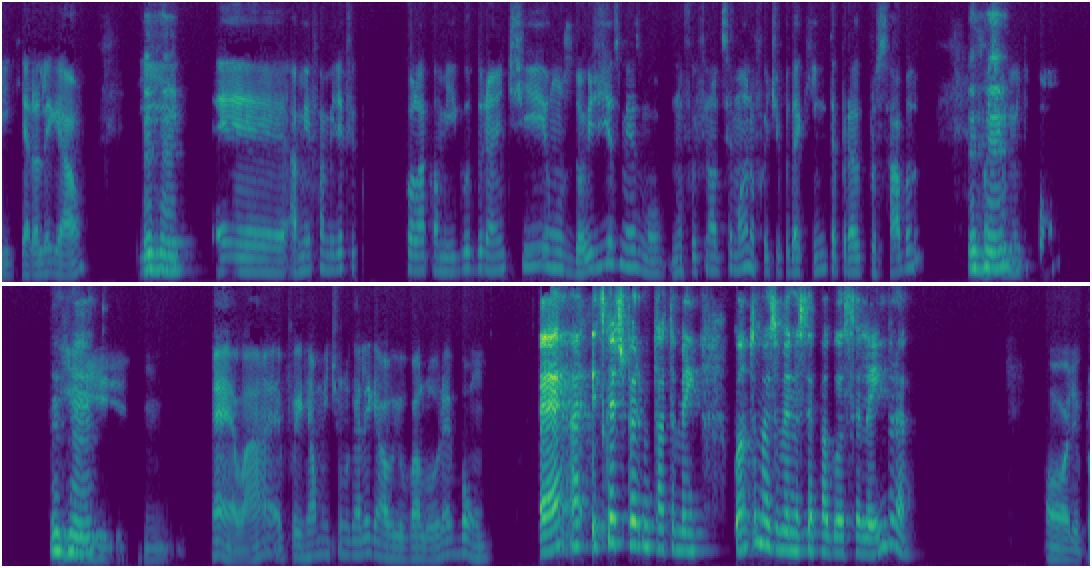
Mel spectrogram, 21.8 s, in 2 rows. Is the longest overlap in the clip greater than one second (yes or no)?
no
